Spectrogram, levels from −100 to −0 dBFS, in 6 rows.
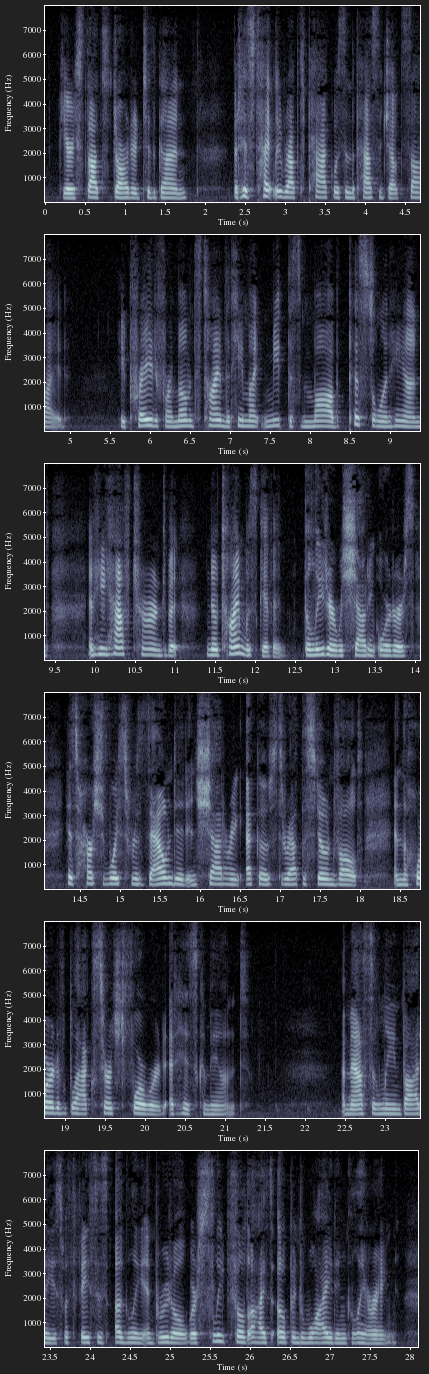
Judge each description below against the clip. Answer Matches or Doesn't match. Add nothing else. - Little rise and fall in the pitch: Matches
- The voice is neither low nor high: Doesn't match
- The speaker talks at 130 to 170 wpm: Doesn't match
